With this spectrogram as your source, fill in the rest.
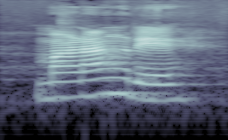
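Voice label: "front", Santali, female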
